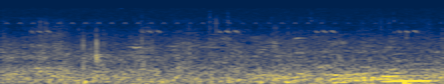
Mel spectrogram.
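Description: Soft, faint hoofbeats of a dressage horse trotting on sand arena footing.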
